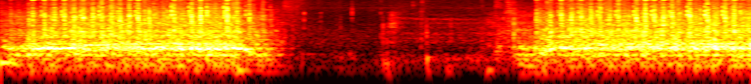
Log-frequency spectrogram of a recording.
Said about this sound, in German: Es ist übrigens ganz schön ungewohnt, wenn man an einer anderen Nähmaschine, die einem nicht selber gehört, näht, ne?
